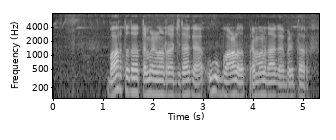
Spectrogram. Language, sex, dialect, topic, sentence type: Kannada, male, Northeastern, agriculture, statement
